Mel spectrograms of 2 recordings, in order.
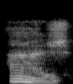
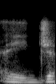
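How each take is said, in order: First: "âge" said the French way, ahzh. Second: "age" said the English way, ending in a hard j. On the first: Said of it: "in French it's a J". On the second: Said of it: "in English we'd say age". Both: Shown as a demonstration.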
